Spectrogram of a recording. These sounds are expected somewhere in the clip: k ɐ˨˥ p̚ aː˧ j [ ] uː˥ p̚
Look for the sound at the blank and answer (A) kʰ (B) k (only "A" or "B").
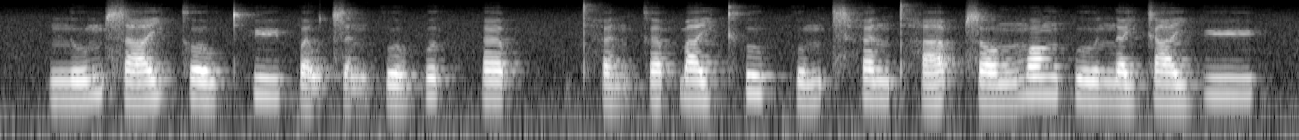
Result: A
